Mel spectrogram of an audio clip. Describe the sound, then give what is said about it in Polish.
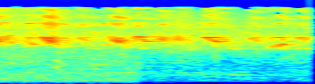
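Many birds chirp and call on the main beach promenade at Cronulla near Sydney, a dense, shrill chorus of overlapping tweets that runs throughout. “Kolejna wysiadka z promu i tu chyba nadaje ptasie radio.”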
